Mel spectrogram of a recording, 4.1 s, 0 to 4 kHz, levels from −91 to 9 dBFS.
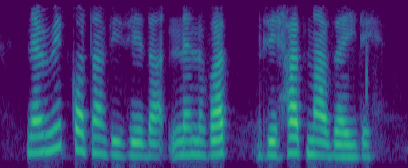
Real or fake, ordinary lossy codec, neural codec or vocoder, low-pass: fake; Opus, 64 kbps; vocoder, 22.05 kHz, 80 mel bands, WaveNeXt; 3.6 kHz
